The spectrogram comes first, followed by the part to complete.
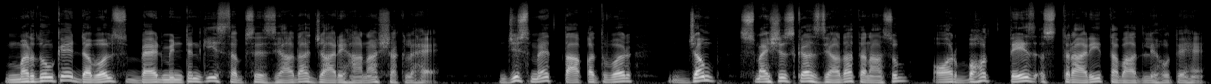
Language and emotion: Urdu, neutral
